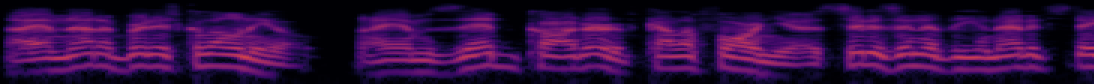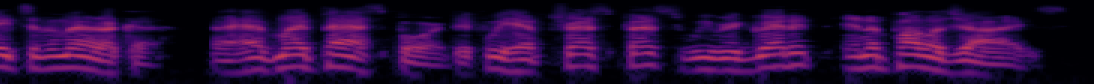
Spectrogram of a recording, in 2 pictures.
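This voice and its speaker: A man voicing a calm, even-tempered American pilot who speaks in a firm, measured way. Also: medium pitch, dry recording, natural voice. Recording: dull, dry sound.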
